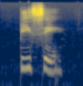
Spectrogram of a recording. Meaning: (adverb) Initialism of Before Christ; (conjunction) Abbreviation of because; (noun) 1. Abbreviation of basso continuo 2. Initialism of bodycam 3. Initialism of blind carbon copy
- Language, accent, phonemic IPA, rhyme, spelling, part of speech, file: English, US, /biːˈsiː/, -iː, bc, adverb / conjunction / noun, En-us-bc.ogg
